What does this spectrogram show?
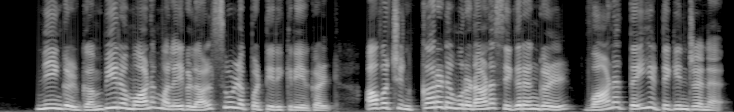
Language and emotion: Tamil, happy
